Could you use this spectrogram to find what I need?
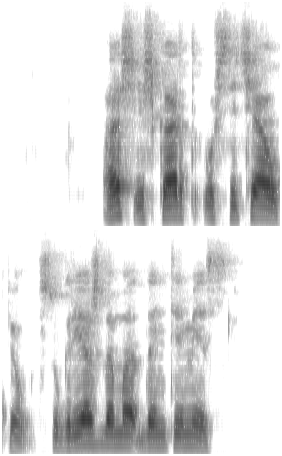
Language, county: Lithuanian, Vilnius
